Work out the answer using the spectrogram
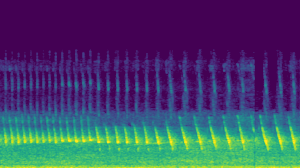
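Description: A canary sings a fast, sharp trill of high, repeated, sweeping notes, several per second, over a low steady background hum.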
